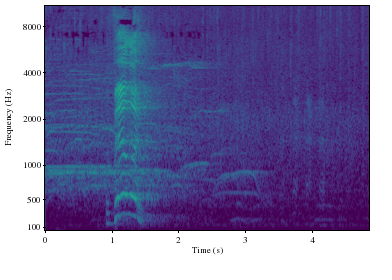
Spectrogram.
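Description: A young man shouts through a microphone.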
